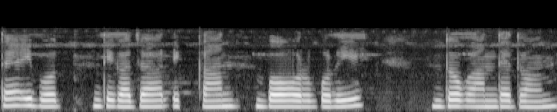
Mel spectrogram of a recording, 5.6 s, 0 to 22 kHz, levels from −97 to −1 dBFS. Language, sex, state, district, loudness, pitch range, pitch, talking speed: Chakma, female, Tripura, Dhalai, -17 LUFS, 210-225 Hz, 215 Hz, 95 wpm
